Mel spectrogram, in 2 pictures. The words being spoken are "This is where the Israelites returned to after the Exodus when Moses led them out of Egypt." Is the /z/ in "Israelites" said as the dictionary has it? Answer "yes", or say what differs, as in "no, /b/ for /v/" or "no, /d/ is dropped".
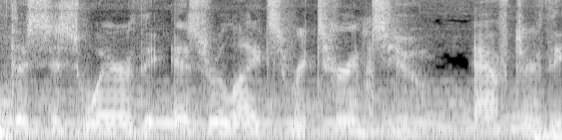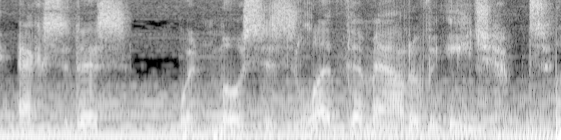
yes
